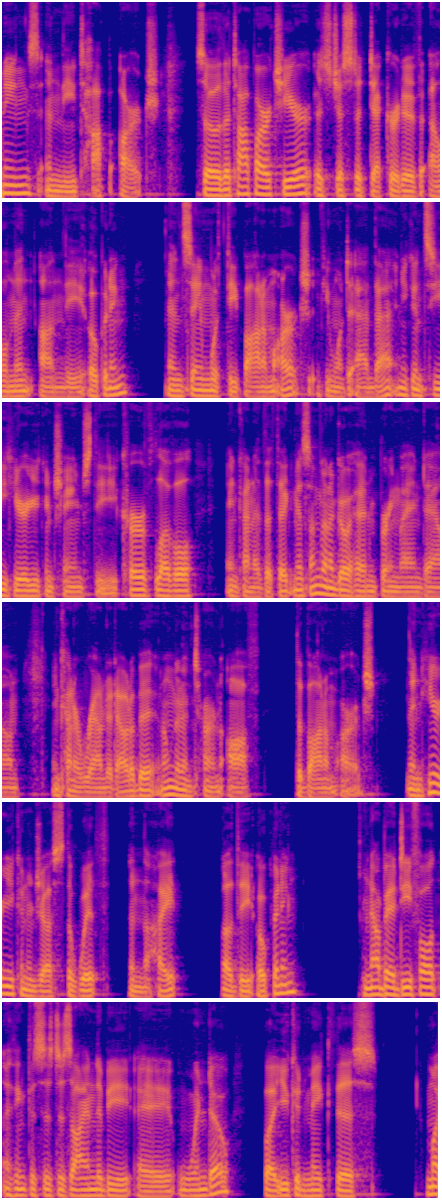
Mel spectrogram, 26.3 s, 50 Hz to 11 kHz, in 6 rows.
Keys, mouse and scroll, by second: 2.6 click, 5.2 click, 6.1 click, 10.0-13.1 drag, 15.0 click, 18.9-19.3 scroll down 3, 19.3-20.2 middle drag, 20.2 KP_1, 21.6-24.5 scroll up 2, 24.5-26.2 drag.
